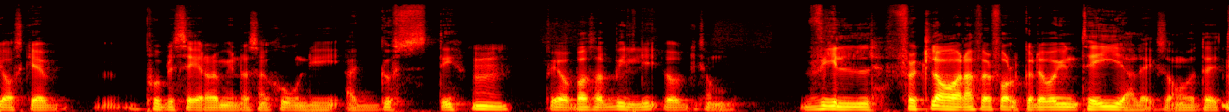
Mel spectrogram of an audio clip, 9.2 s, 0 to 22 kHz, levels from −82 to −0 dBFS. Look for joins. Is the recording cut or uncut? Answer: uncut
